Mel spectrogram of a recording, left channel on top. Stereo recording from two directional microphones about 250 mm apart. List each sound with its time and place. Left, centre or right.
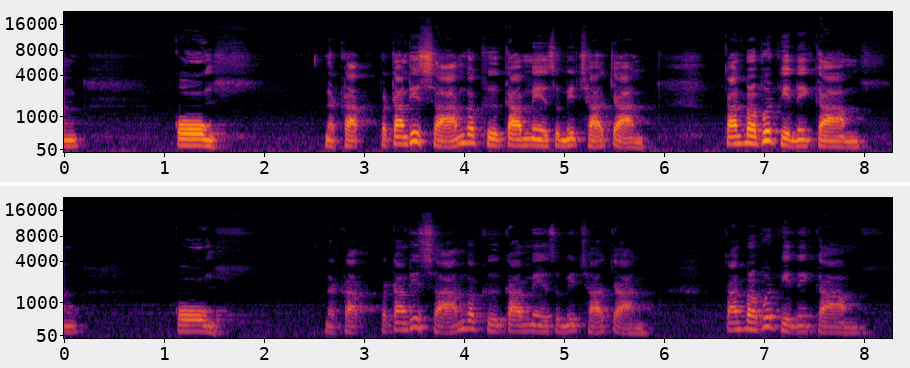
1.1 s speech: centre
2.6 s speech: left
